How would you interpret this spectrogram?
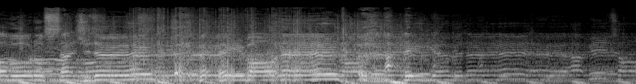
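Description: From 1.28 to 3.04 s the audio has buffer tearing, heard as a robotic 50 Hz buzz. Writer and reader of the ring buffer cross each period. Roughly a tenth of each 20 ms chunk replays audio from about 40 ms earlier, with hard joins.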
